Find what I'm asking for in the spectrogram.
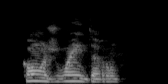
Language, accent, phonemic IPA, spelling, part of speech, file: French, Canada, /kɔ̃.ʒwɛ̃.dʁɔ̃/, conjoindront, verb, LL-Q150 (fra)-conjoindront.wav
- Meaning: third-person plural simple future of conjoindre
